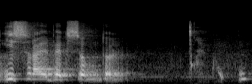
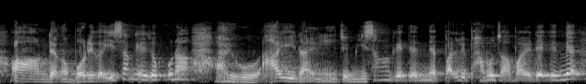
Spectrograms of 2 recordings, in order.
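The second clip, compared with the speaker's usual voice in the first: mirror self-talk; 8 semitones lower than usual. Retold or imitated. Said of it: "그러고 거울을 보고".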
